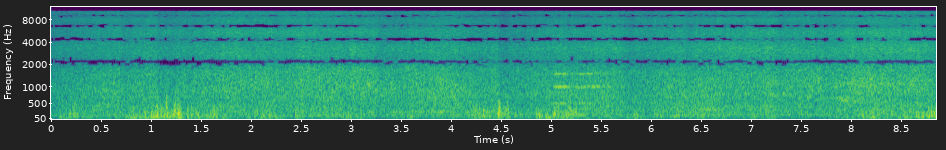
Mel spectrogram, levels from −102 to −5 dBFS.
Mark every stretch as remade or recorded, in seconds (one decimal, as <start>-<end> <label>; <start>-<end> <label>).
0.0-8.9 recorded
